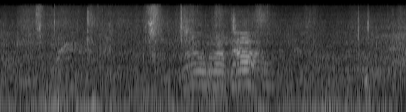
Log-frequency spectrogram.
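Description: Indistinct voices of people talking, faint and broken up, clearest about two seconds in, over a steady low background rumble.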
